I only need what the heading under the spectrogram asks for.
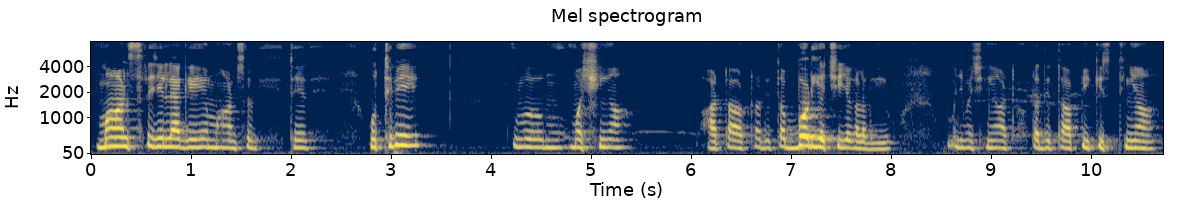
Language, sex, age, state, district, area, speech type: Dogri, male, 30-45, Jammu and Kashmir, Reasi, rural, spontaneous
